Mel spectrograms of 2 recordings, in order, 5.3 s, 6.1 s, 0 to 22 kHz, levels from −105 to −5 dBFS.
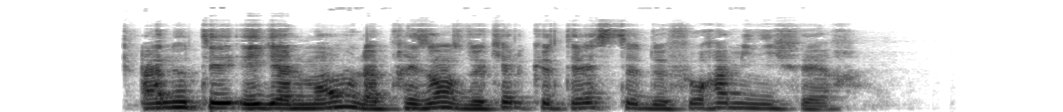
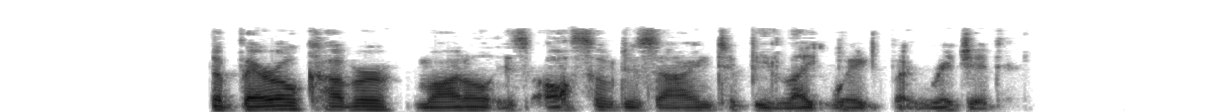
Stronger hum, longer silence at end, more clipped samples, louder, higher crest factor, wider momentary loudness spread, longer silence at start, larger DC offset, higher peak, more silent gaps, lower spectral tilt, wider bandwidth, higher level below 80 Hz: neither; about the same, 1.1 s vs 1.2 s; neither; first, -16 LUFS vs -20 LUFS; about the same, 16 dB vs 20 dB; about the same, 12 LU vs 11 LU; second, 0.7 s vs 1.05 s; neither; about the same, 0 dBFS vs -2 dBFS; neither; about the same, -6.5 dB/octave vs -7 dB/octave; first, 9 kHz vs 7.8 kHz; second, -58 dBFS vs -50 dBFS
